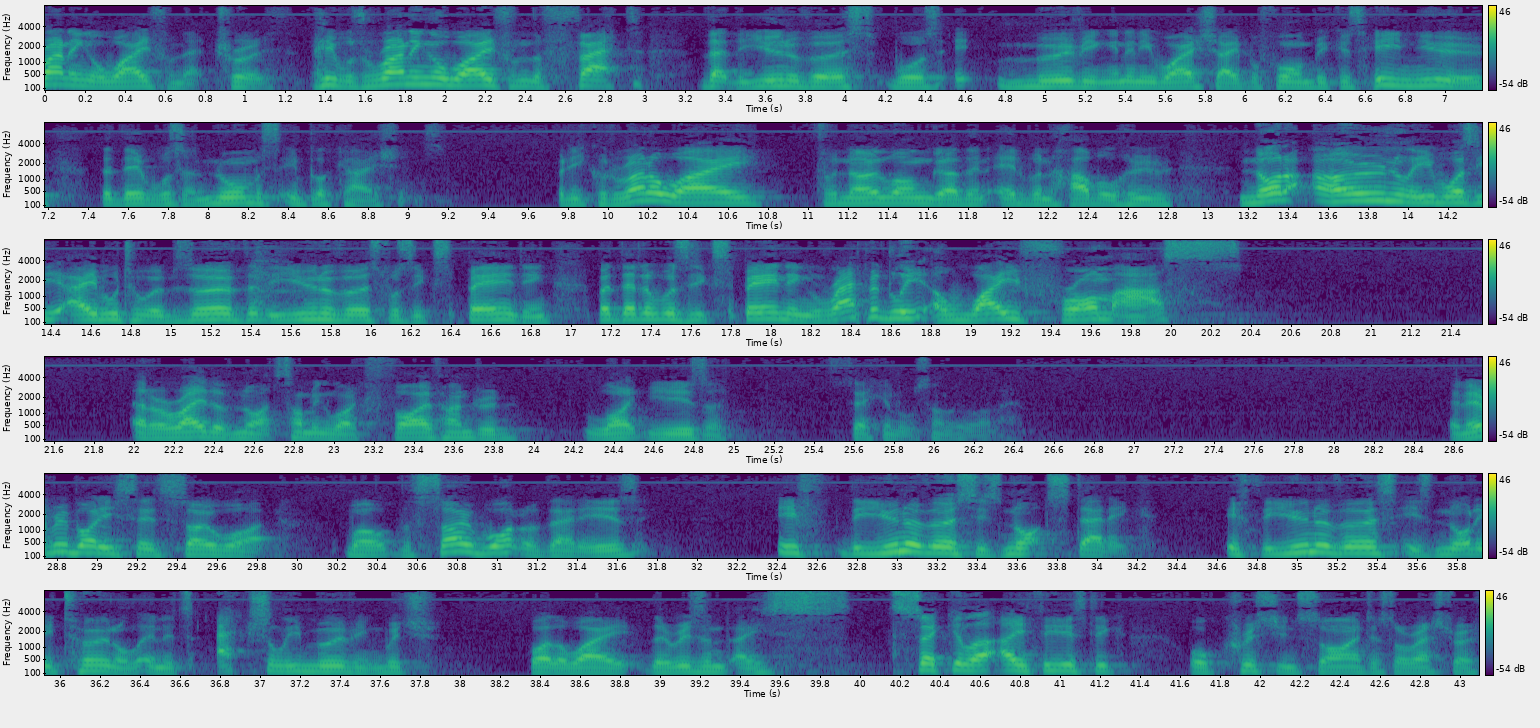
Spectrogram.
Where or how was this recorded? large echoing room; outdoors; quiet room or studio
large echoing room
